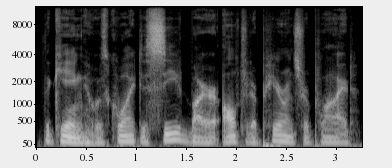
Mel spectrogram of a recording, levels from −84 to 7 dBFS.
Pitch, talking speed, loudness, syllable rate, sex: 85 Hz, 200 wpm, -20 LUFS, 6.6 syllables/s, male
